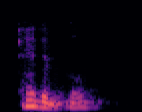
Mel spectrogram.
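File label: "edible", British English; pronunciation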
